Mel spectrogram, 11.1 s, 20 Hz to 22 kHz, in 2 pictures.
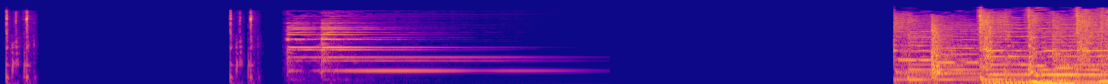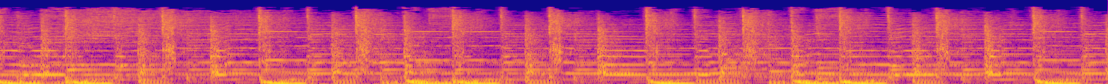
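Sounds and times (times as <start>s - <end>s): clusters of clicks: 0.0s - 0.2s
bright bell ding: 1.4s - 3.0s.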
